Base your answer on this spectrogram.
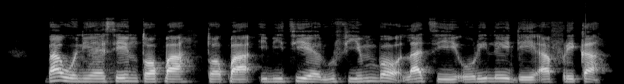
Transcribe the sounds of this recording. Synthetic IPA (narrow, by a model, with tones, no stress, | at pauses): ba˦wo˨ni˨e˧se˦n̩˦tɔ˦k͡pa˧˦tɔ˨k͡pa˧i˦bi˦ti˦e˨ɾu˨˦fi˦m̩˦bɔ˦˨la˦ti˨˧o˦ɾi˦le˦i˨de˨a˦fɾi˦ka˦˨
